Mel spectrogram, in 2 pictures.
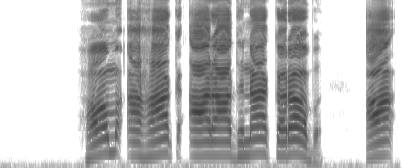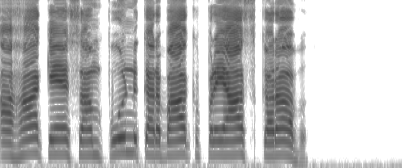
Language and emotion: Maithili, neutral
